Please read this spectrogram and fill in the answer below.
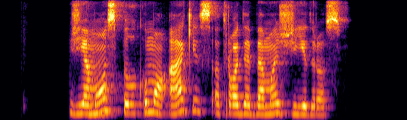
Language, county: Lithuanian, Kaunas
